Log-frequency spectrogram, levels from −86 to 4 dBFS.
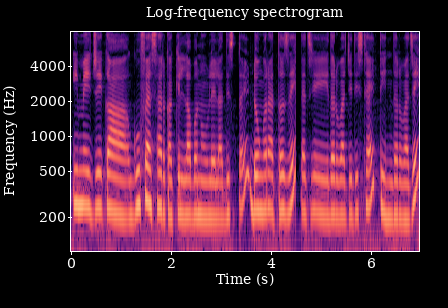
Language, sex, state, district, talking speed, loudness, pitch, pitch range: Marathi, female, Maharashtra, Dhule, 130 wpm, -20 LUFS, 225 Hz, 210-240 Hz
